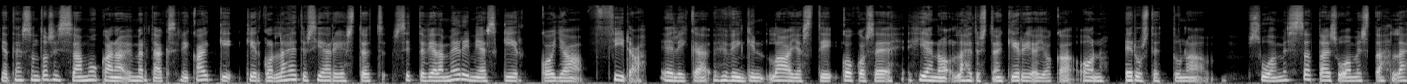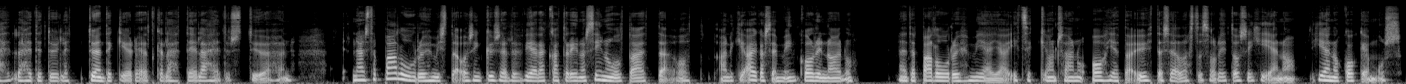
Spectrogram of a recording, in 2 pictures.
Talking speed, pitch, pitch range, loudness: 130 wpm, 175 Hz, 165-185 Hz, -16 LUFS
